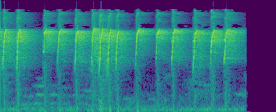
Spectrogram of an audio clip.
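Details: Pancawarna bird, recorded for luring birds and as tutoring material: about a dozen bright, sharp chirps in three seconds, some doubled, then sudden silence.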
